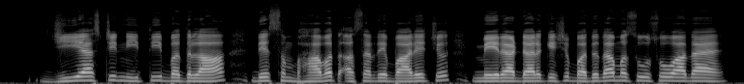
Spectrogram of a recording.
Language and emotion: Dogri, fearful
